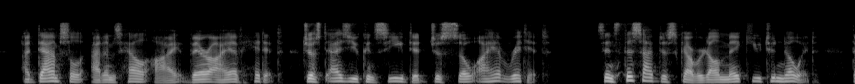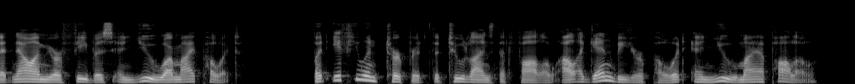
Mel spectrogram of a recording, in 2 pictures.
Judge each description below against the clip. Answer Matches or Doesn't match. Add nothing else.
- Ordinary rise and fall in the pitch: Matches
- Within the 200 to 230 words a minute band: Matches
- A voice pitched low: Matches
